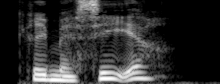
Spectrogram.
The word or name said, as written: grimassere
